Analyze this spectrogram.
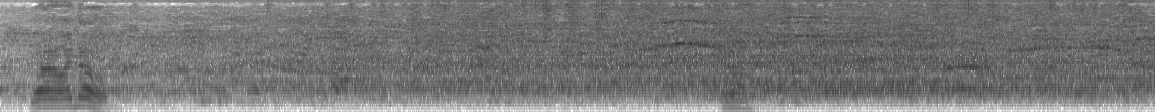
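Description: A large crowd cheers and chants outdoors.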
